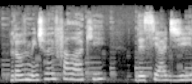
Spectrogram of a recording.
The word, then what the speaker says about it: Addyi: existe uma droga chamada ADI é meio a pronúncia é assim mas escreve A D D Y I que é uma pílulazinha rosa por incrível que pareça que é ah, um.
